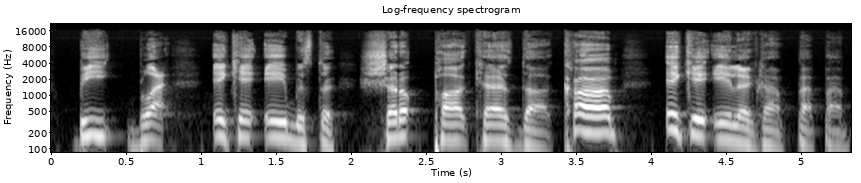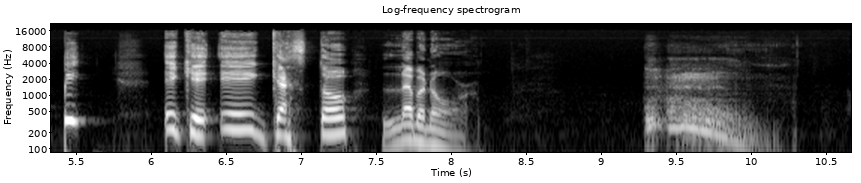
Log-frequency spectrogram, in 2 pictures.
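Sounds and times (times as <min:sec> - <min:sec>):
speech: 0:00.2 - 0:08.2, 0:09.3 - 0:10.1
throat clearing: 0:09.3 - 0:10.4.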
